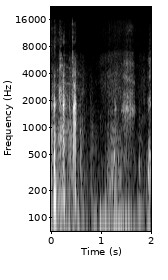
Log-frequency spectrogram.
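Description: A man's voice briefly in the first half-second, then faint voices and low background noise.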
